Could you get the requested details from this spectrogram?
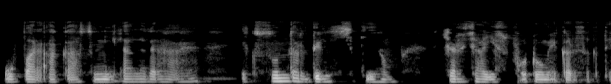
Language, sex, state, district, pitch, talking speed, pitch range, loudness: Hindi, male, Bihar, Begusarai, 120 Hz, 175 wpm, 115-130 Hz, -24 LUFS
